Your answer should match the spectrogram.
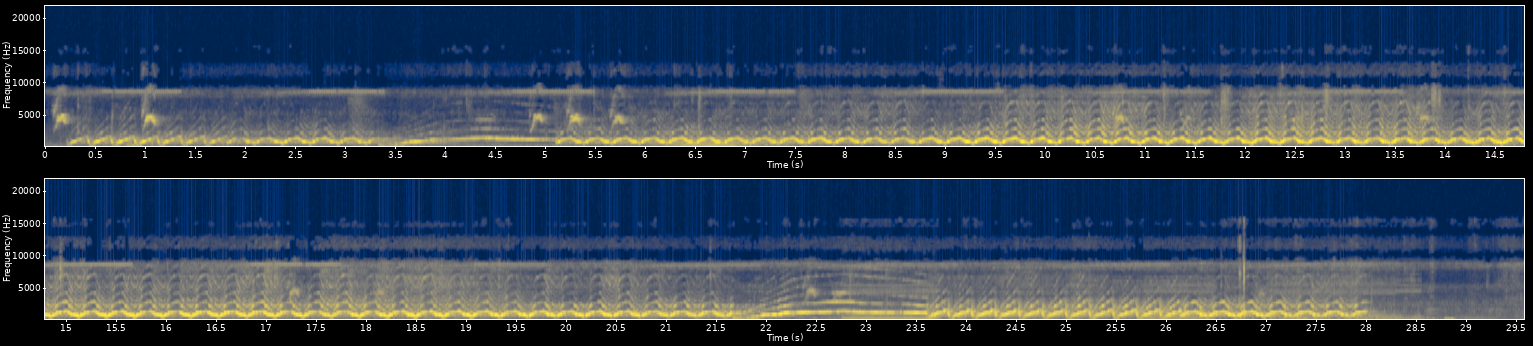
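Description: Ambulance's electronic siren in a rapid yelp, its pitch sweeping quickly up and down over and over. Twice it breaks into one slower rising-and-falling wail before the yelp resumes.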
